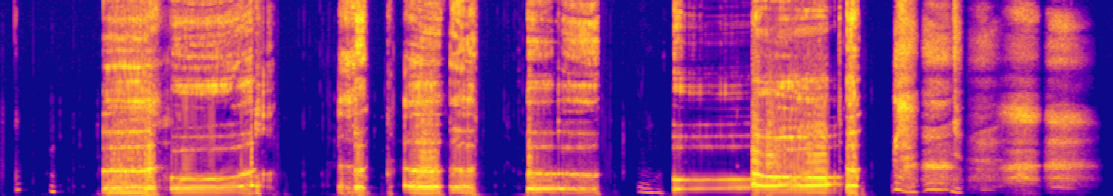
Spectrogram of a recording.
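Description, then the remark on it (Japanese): A series of loud burps after drinking, some long and croaky, others short, coming in uneven bursts with brief pauses and breathy sighs between them, no speech. “ゲップが出るとまた感じる。”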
